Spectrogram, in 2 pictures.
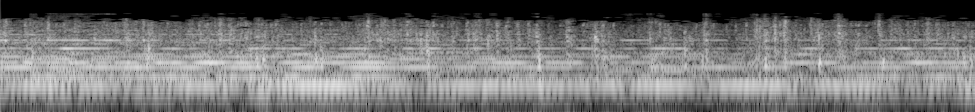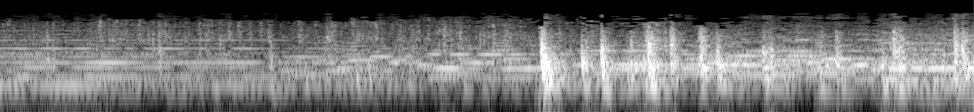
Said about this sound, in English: Let go of my horse. Hold it, horse.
